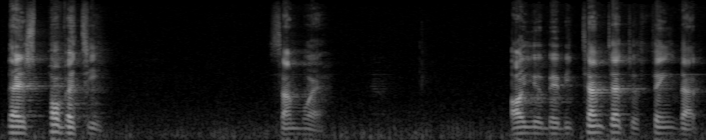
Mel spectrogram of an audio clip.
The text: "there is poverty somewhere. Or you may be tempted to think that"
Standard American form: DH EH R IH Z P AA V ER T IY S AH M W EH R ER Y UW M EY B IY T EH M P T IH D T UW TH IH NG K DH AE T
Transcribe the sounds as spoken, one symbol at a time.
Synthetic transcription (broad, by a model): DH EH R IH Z P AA V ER T IY S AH M W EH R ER Y UW M EY B IY T EH M P T IH D T UW TH IH NG K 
